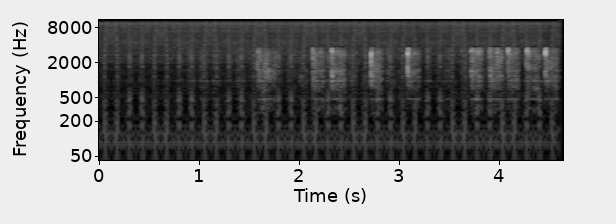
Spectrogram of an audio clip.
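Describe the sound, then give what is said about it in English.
Rapid, steady clicking of someone typing on a mechanical keyboard, rattling along in a fast even rhythm with occasional brighter clacks, moderately loud with no talking. “Is that a mechanical keyboard?”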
